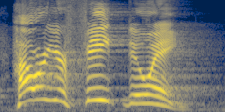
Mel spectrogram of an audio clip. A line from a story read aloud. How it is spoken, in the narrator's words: shout and say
